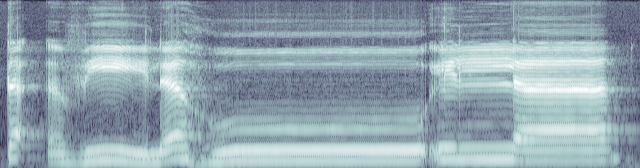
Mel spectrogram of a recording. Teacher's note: حمزہ کے اوپر ساکن ہے تو ہم حمزہ کو جھٹکے کے ساتھ پڑھیں گے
